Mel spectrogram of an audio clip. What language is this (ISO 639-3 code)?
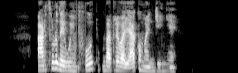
cat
